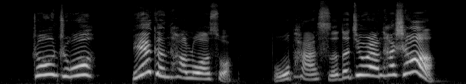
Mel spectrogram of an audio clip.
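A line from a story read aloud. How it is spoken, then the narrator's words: Crowd shouting in unison. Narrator (Chinese): 众村民也跟着齐声呼喊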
